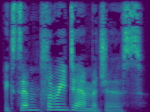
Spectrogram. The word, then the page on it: exemplary damages: American English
